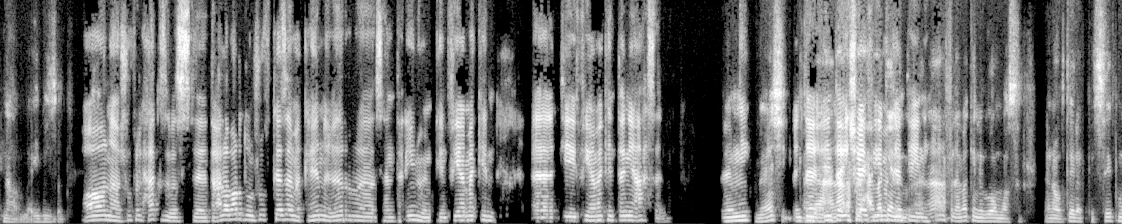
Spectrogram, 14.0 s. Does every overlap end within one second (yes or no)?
no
